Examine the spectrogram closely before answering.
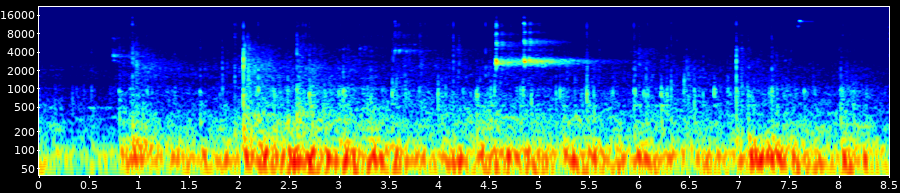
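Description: Soccer ball thuds and quick footsteps on a wooden gym floor, echoing in a large hall, as players dribble and tackle in a 1v1 duel. A brief high squeak comes about halfway through.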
